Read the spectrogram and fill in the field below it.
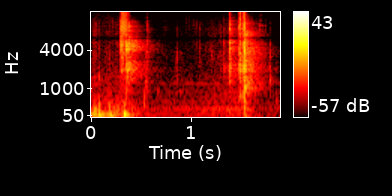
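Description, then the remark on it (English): A can of Coke-flavored drink cracks open: a sharp metallic snap, a brief pause, then a second quick double pop with a short fizzy hiss. No voices. “So let's see what it sounds like when we open.”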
